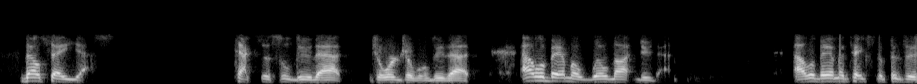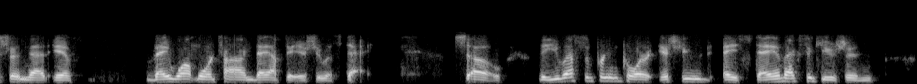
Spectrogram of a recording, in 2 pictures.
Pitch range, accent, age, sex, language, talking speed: 110-160 Hz, American, 50-69, male, English, 135 wpm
